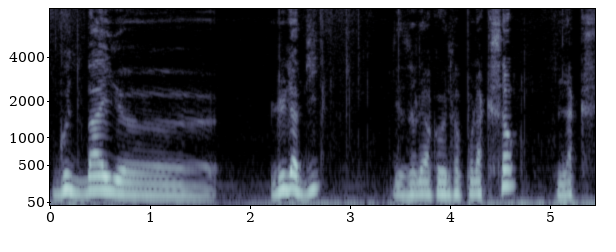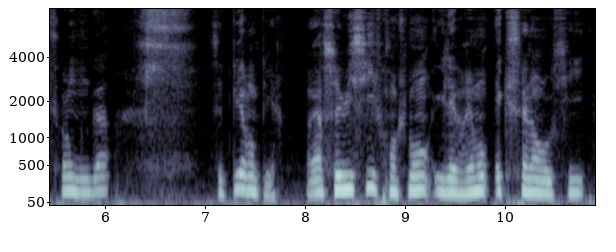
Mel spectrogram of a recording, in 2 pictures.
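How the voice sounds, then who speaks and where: A man chatting casually and enthusiastically to his viewers as he shows off his vinyl collection, talking to them like friends. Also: dry recording. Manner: animated, with sudden rises and drops in pitch and loudness. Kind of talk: casual unboxing vlog.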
